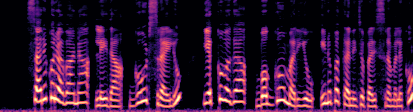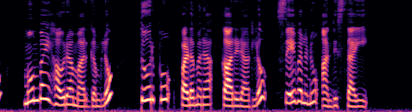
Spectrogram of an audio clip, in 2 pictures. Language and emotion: Telugu, neutral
